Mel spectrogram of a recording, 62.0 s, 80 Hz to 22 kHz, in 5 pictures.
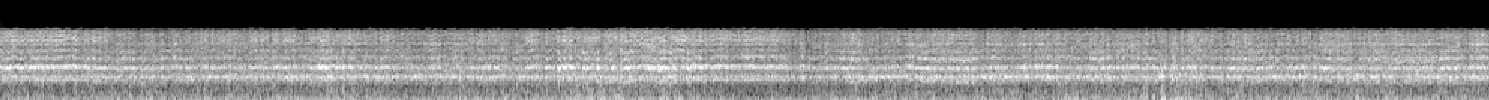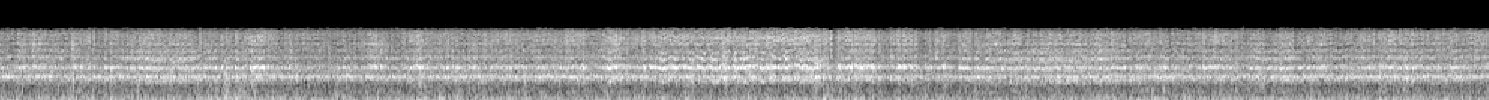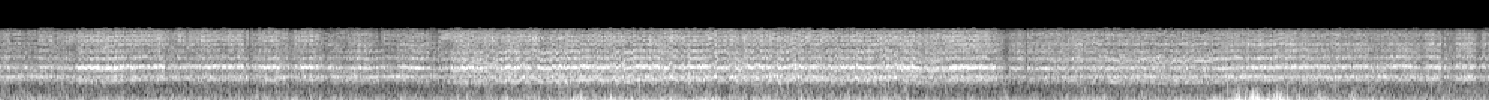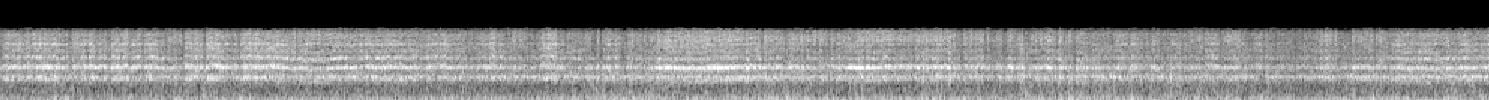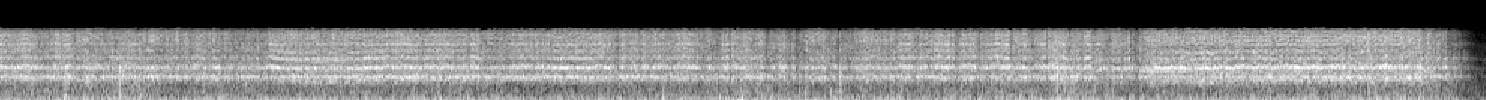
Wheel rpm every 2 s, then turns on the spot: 190, 230, 230, 220, 230, 230, 230, 230, 230, 220, 230, 230, 230, 230, 210, 200, 210, 210, 230, 230, 230, 230, 230, 230, 230, 230, 220, 230, 230, 220, 190.
none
